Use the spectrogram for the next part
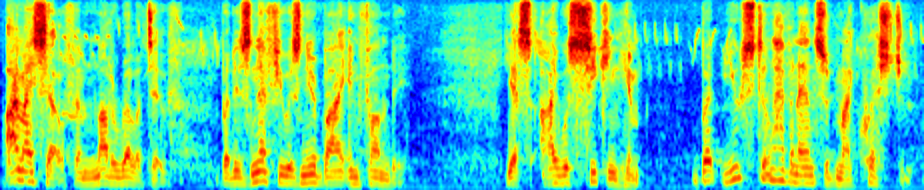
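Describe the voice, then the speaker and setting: An actor playing an earnest, inquisitive gentleman and loyal friend in an old-time radio drama, with a formal manner. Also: lowish voice, lively intonation, normal speed, husky, exaggerated voice. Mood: insistent, questioning.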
